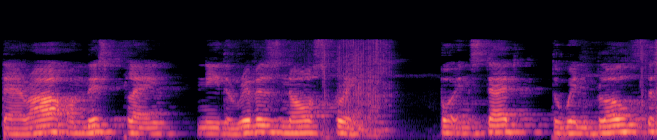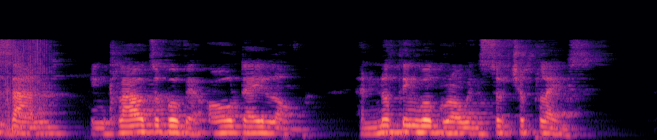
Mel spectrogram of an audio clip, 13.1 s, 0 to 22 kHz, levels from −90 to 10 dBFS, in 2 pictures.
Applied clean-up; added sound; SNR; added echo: classical method WPE with log-MMSE.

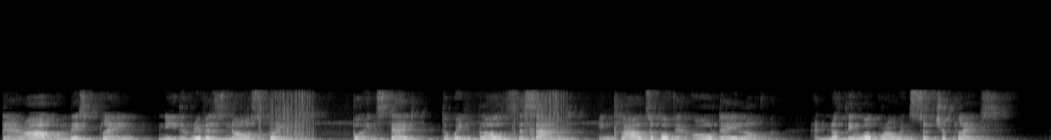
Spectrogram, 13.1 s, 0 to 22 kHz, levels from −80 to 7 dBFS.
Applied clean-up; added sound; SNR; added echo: none; Insect; 16 dB; reverberation time 0.8 s.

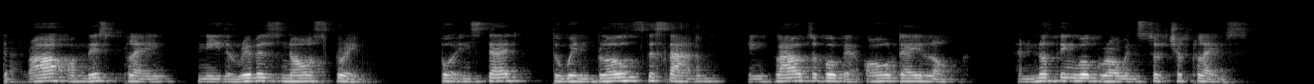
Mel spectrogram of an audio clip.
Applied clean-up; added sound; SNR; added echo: neural mask model DeepFilterNet 3.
